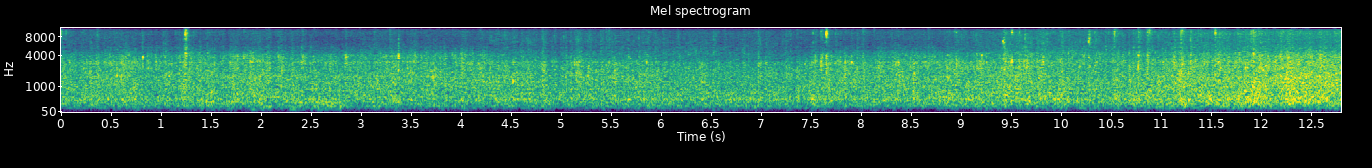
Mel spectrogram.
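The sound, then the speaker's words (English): Heavy rain falling hard in hot weather: a dense, steady roaring hiss that holds for the whole stretch, with a few faint drop ticks on top. “Temperature has dropped from 100 degrees to 80 degrees, and the rain is coming down really hard.”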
